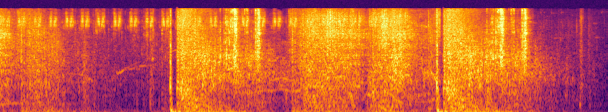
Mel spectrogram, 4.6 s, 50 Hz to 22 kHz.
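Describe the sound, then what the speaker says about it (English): Gunfire rattles through Left 4 Dead 2 in rapid bursts, a dense crackle of shots with a couple of sharper heavy blasts, fairly faint and with no talking. "I was getting shot in the back."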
